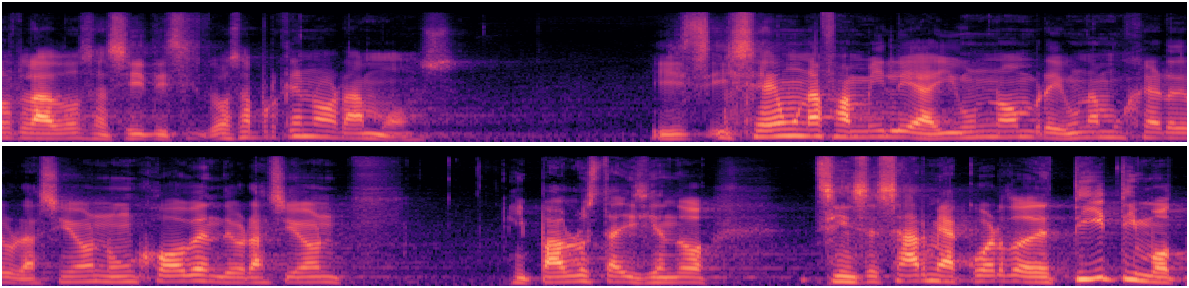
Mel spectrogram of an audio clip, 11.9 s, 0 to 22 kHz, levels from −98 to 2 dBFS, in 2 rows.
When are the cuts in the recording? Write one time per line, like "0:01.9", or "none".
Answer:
none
